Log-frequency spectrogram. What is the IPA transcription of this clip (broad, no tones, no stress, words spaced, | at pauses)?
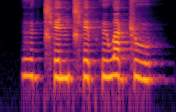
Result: ɦɨɡt͡ɕʰent͡ɕʰe pʰɨwaɡ ʈ͡ʂu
